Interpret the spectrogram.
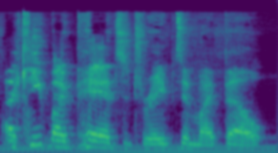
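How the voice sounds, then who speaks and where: A man of middling pitch chats as a player in a tabletop game. His banter is casual and wryly joking. Faint music sits behind his voice. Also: animated, unhurried.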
